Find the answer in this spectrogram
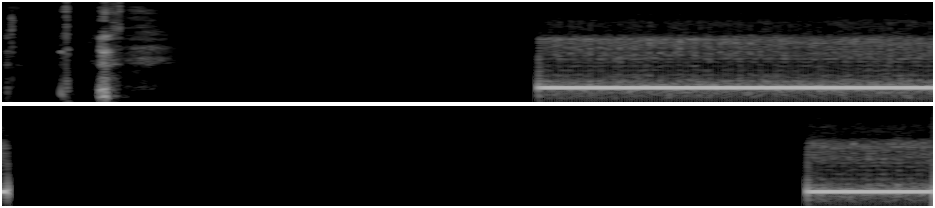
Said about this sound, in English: It rang longer this time, so I think he just sent me the voicemail the first time.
